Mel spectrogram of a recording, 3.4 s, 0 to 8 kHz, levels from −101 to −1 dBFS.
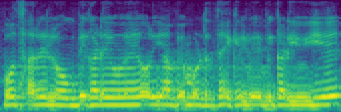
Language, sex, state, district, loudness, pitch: Hindi, female, Rajasthan, Jaipur, -11 LUFS, 200 Hz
